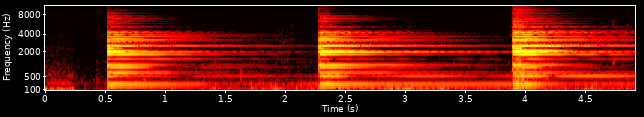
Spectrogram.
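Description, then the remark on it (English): The state bell at the West Virginia Capitol tolls three times at a slow, steady pace during a Martin Luther King Jr. Day event. Each strike rings out loud and clear with a long, shimmering decay before the next. No voices are heard. “There were speeches and other activities like ringing the state bell after a quick march from the Culture Center to the Capitol.”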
